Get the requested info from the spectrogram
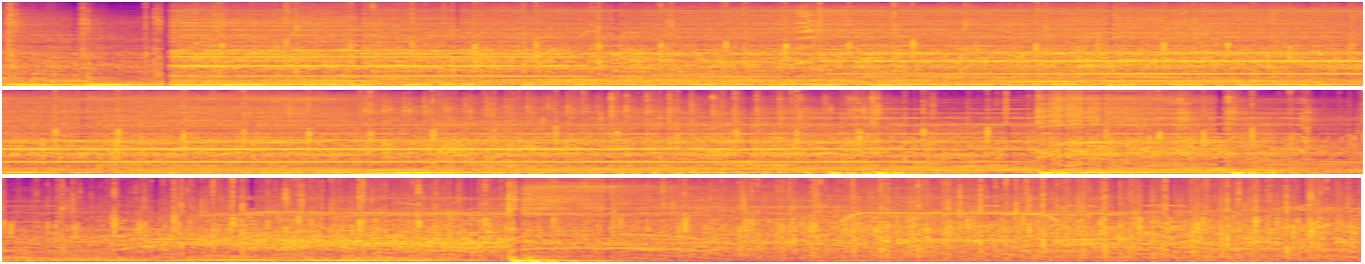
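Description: Live band playing loud amplified music with long held notes over heavy bass, the crowd cheering along; near the end the bass drops out and crowd cheering and applause take over.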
